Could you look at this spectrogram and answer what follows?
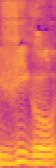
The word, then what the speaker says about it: Vigo: Well, I guess it would be Vigo in English, but you say the V is pronounced B in Spanish.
